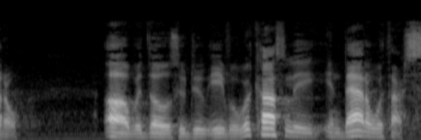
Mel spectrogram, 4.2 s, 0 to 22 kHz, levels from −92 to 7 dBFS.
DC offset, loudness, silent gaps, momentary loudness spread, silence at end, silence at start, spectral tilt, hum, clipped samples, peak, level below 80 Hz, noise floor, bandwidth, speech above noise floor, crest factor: under 0.1%; -28 LUFS; none; 15 LU; 0 s; 0 s; -5 dB/octave; none; under 0.1%; -8 dBFS; -70 dBFS; -68 dBFS; 11.5 kHz; 40 dB; 20 dB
